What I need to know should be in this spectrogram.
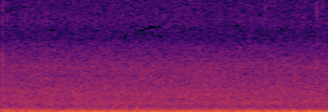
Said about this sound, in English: I don't care about the rain as long as it's not bucketing down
